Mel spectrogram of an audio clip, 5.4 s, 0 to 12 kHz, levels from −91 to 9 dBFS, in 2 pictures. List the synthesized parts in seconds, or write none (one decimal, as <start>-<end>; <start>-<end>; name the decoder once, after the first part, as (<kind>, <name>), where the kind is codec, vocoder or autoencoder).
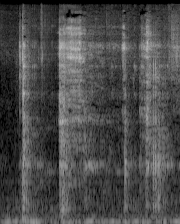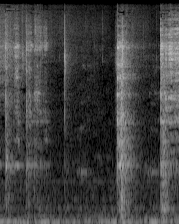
0.5-1.2 (vocoder, Vocos)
